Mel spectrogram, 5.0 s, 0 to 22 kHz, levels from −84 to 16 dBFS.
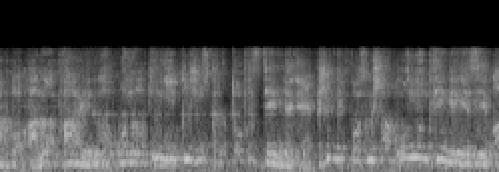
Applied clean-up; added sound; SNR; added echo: neural separator model SepFormer DNS4.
